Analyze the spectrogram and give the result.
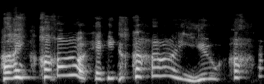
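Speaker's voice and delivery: squeaked out, high-pitched and loud. Imitating a character who says ha between every word, in a Mickey Mouse voice. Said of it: "like a Mickey Mouse voice".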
